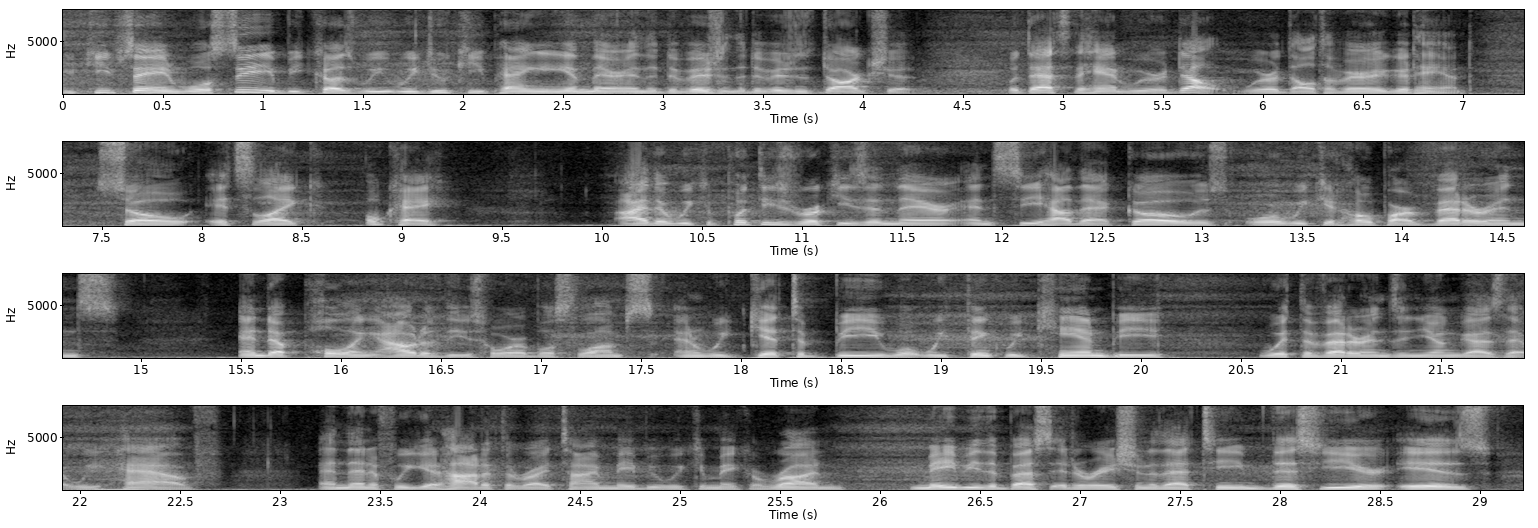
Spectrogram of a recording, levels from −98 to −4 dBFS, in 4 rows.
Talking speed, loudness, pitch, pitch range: 230 wpm, -22 LUFS, 115 Hz, 105-130 Hz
